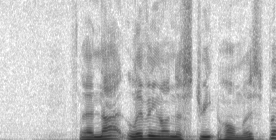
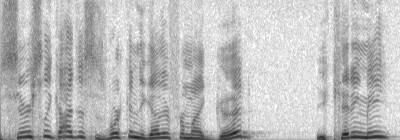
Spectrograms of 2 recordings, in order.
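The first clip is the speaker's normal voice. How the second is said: higher, incredulous complaint to God; exasperated prayer; 7 semitones higher than usual. Retold or imitated. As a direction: demand an answer from God, half joking. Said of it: "I just talked to him".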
